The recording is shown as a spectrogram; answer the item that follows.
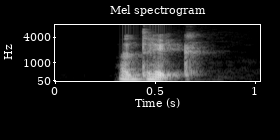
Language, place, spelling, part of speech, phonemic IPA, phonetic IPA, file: Hindi, Delhi, अधिक, adjective, /ə.d̪ʱɪk/, [ɐ.d̪ʱɪk], LL-Q1568 (hin)-अधिक.wav
- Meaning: 1. much 2. many 3. too much 4. too many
